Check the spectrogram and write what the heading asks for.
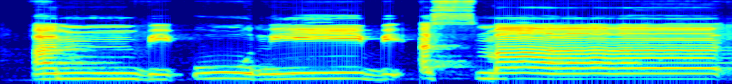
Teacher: اقلاب کا، اقلاب والا ہم نے پڑھا تھا، نون ساکن کے بعد اگر با آ جائے، نون ساکن کے بعد اگر با آ جائے تو وہاں نون کو میم میں بدل دیتے ہیں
